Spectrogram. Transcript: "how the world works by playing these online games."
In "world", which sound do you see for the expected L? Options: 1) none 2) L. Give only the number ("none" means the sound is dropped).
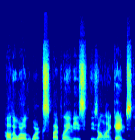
2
